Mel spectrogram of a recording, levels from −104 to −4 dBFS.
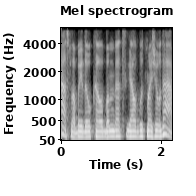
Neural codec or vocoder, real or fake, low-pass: none; real; 5.4 kHz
